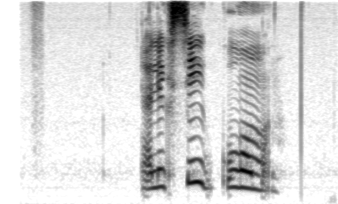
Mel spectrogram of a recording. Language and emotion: Russian, sad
